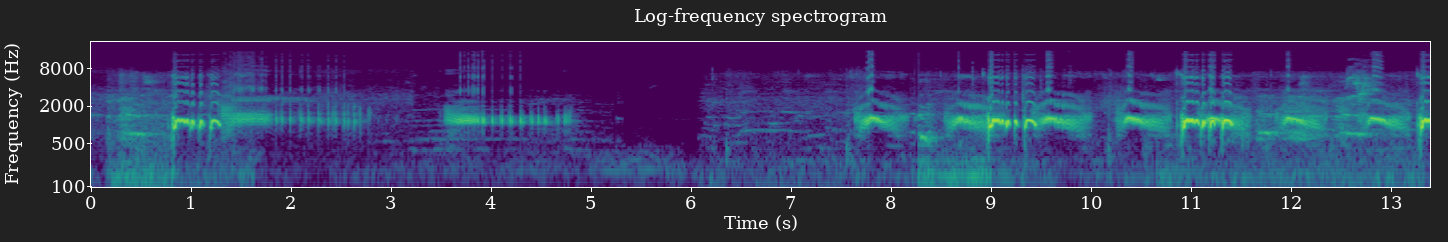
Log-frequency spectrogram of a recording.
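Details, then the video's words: A loud local zebra dove provoking call: two stuttered trills, a few seconds of near silence, then a lively run of clipped coos and short rolling trills with a soft low hum. "Perkutut lokal gacor suara besar - Panggilan perkutut Ampuh BIKIN PANIK perkutut lain"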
